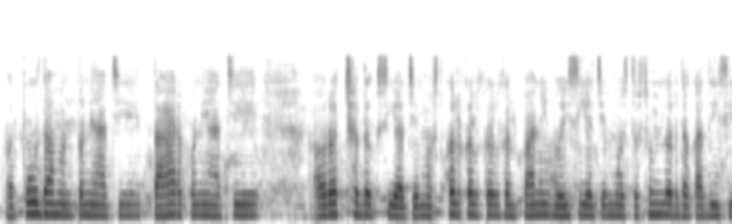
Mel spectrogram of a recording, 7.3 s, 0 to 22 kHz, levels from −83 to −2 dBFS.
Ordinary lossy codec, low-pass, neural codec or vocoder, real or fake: none; none; codec, 16 kHz, 4 kbps, FreqCodec, smaller model; fake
